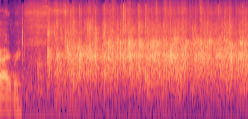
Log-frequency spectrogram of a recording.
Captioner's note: applause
